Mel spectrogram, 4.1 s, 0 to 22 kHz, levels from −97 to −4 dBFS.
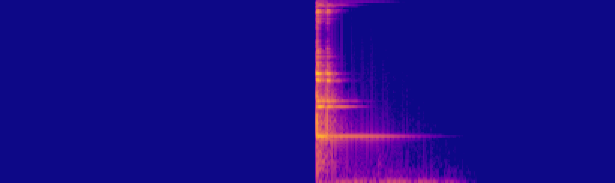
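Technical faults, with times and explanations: Throughout: interleaved audio read as planar. Each 10.88 ms block of alternating left and right samples is split into halves, one per channel, so both play at half speed. With such short blocks the sound turns dull and robotic, buzzing at about 92 Hz, without a clear octave drop.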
